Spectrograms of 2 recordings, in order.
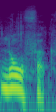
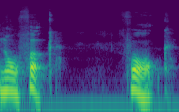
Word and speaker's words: Norfolk: that I spoke about Norfolk wrong it should be n-o-r-f-o-l-k as in folk nor folk but everybody around here pronounces it Norfolk Fork so that's why I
